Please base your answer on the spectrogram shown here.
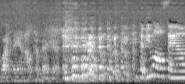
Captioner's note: laughter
